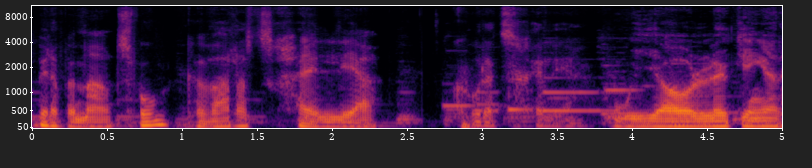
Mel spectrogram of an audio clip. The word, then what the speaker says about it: Kvaratskhelia: In the original language, it sounds like Khvicha, Kvaratskhelia, Kvaratskhelia.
